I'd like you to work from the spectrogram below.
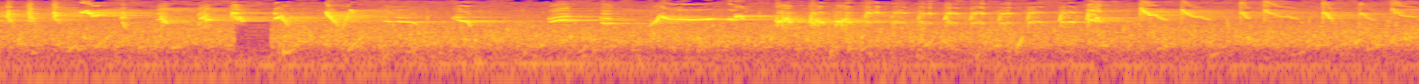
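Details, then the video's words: Training song of a ngalas white-eye for cage birds: a lively chatter of high chirps, clipped notes and thin slurs, with a few longer steady whistles, almost without pause. "masteran burung pleci ngalas full isian"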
